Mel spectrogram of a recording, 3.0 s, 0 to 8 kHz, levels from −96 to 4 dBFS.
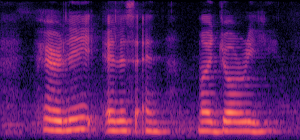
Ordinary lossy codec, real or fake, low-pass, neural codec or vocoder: none; real; none; none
